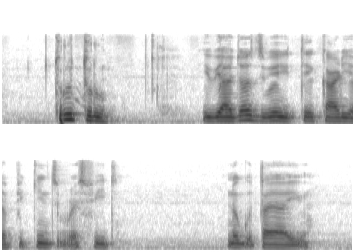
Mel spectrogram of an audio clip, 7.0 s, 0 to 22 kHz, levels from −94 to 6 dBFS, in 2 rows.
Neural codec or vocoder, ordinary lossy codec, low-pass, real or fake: none; none; 7.2 kHz; real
